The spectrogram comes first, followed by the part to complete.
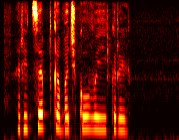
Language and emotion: Russian, neutral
